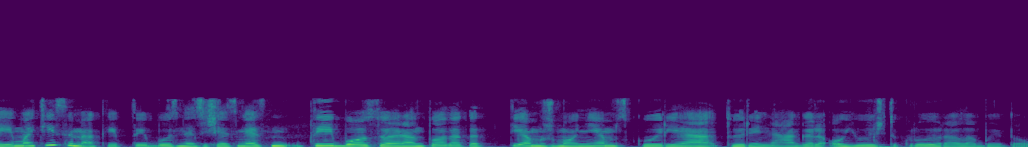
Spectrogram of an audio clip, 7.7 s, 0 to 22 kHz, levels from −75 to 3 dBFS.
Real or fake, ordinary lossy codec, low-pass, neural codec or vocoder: real; AAC, 32 kbps; 7.2 kHz; none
